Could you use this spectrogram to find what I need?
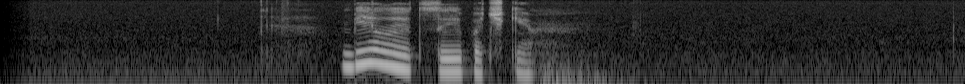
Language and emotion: Russian, sad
